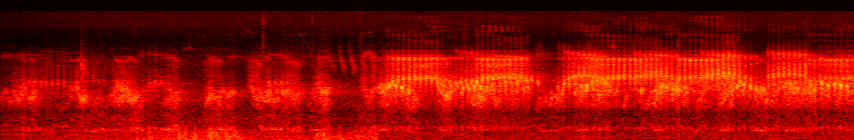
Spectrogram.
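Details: In spring at a small green pond, a single water frog croaks, then more join until a dense croaking chorus builds, rattling calls overlapping from across the pond as males try to lure females.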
